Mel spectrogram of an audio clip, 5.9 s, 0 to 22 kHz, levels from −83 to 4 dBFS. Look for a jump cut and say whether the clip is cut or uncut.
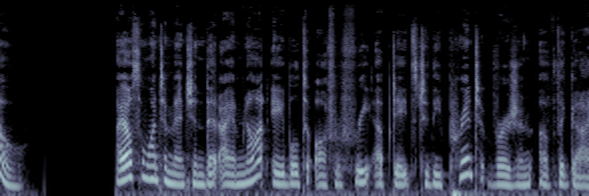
cut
